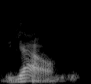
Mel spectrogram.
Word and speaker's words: YAW: Spelled YAW, but pronounced Yao.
